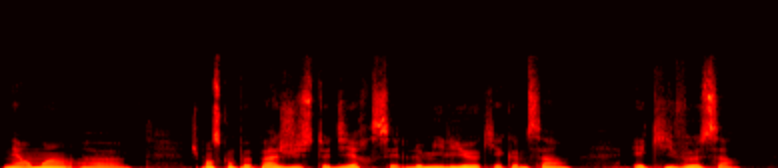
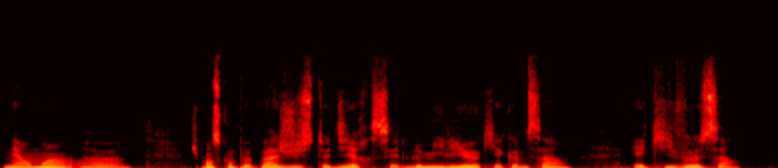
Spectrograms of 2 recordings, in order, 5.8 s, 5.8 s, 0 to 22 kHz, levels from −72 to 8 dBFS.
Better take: neither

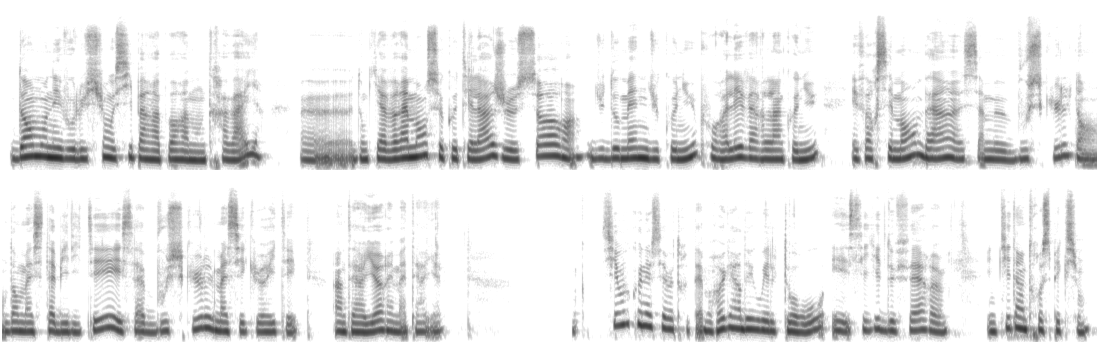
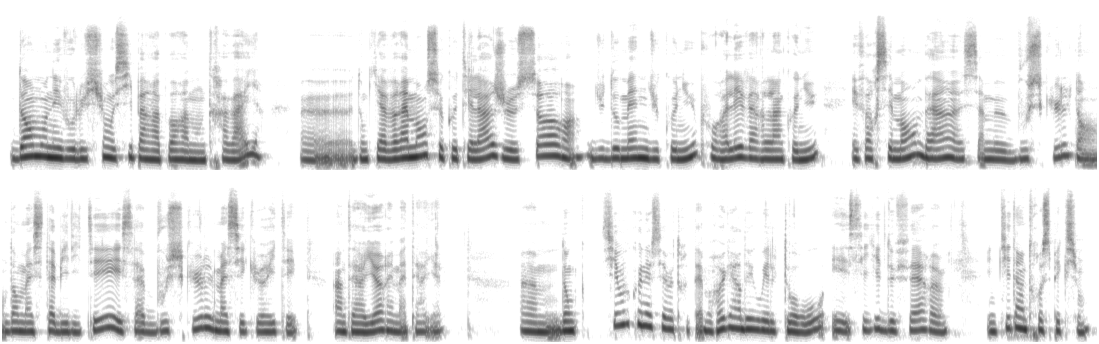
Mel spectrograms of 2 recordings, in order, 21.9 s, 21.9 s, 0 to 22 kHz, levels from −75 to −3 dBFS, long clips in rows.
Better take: second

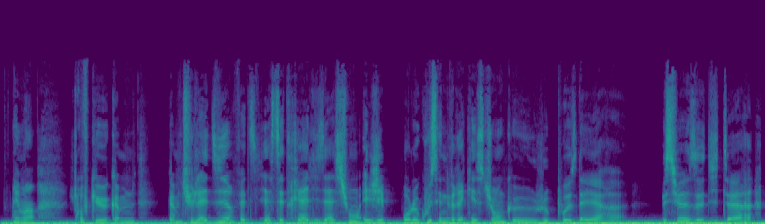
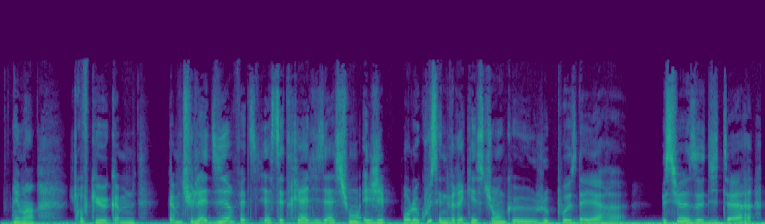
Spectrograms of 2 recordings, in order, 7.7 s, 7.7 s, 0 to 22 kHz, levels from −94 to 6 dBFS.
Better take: second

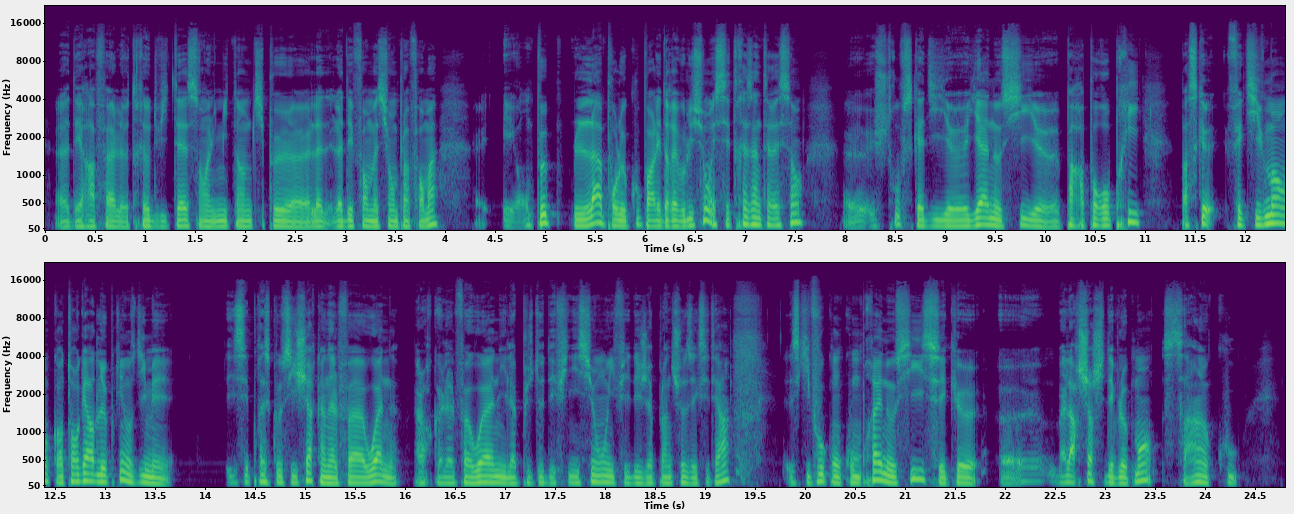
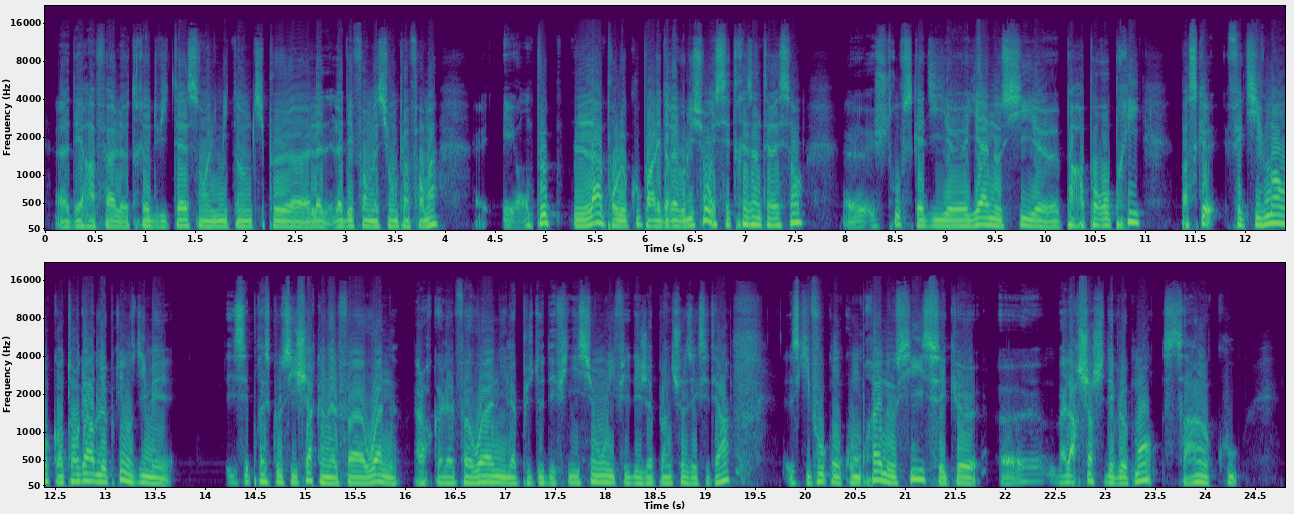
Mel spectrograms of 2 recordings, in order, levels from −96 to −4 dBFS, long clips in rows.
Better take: first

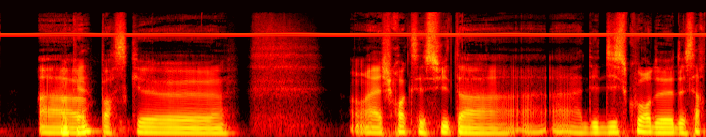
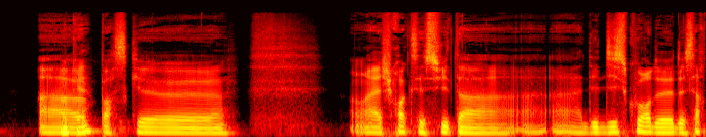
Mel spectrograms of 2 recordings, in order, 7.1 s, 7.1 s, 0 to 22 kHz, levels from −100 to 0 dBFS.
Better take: second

